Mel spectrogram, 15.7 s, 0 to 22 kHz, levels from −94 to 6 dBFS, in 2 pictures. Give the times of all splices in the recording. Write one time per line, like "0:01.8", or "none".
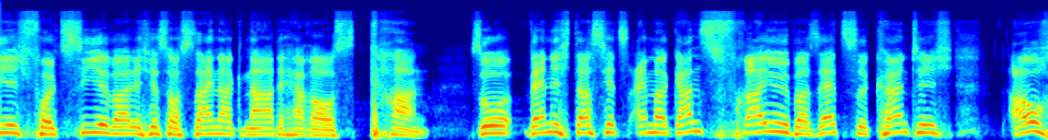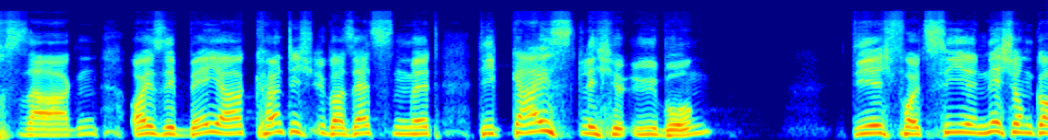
0:03.5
